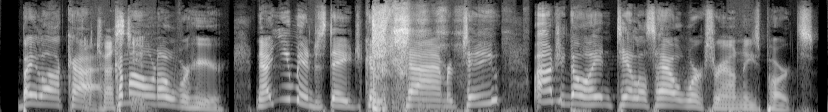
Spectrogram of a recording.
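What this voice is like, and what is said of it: Put-on Southern US twang. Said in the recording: “put on a little southern accent, a little twang”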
